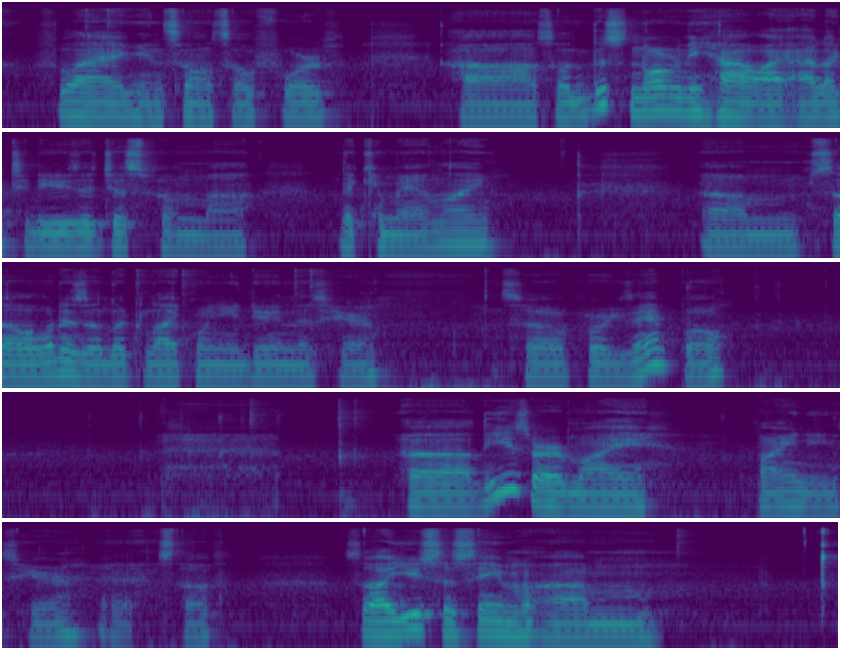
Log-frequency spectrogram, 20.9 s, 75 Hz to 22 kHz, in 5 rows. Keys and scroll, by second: 10.2 `, 11.8 ctrl+l, 11.9-14.1 typing, 14.2 Return, 15.2-17.9 typing.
